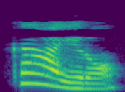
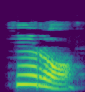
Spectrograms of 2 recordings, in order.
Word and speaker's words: Κάιρο: Για παράδειγμα, ρολόι, Κάιρο. Αλλιώς ήταν ρολί, ήταν εδώ, και καιρό. Αλλά αφού είναι στο πρώτο γράμμα, διαβάζεται ξεχωριστά. Ρολόι και Κάιρο.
